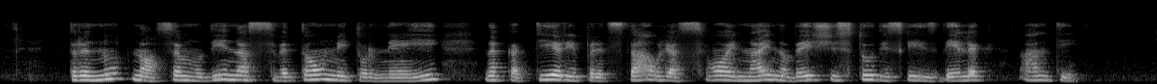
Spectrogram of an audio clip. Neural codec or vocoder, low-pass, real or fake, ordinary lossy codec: codec, 16 kHz in and 24 kHz out, 1 kbps, XY-Tokenizer; 7.2 kHz; fake; none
